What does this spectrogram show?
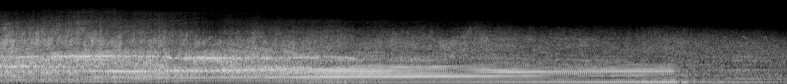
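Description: Nissan GT-R's twin-turbo V6 pulling hard away from the camera, its pitch rising steadily for about seven seconds, then falling away abruptly as the throttle comes off. A high tyre squeal fades out over the first three seconds.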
